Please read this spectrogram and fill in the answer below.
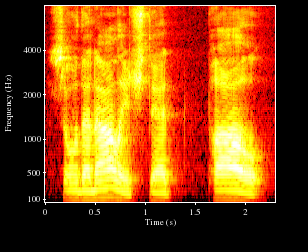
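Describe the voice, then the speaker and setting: A man with a Lithuanian accent, a spiritual teacher speaking in short halting phrases with restarts. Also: mid-range voice, fairly even intonation, fairly bright tone.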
